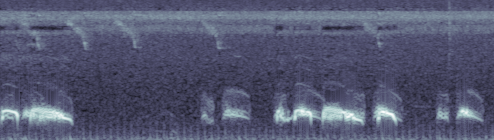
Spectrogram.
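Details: Spotted dove double-voice lure aimed at males and females: one long rolling coo, nearly two seconds of quiet, then a cluster of short and medium hollow coos closely spaced. Faint high chirps and a thin hiss run underneath.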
